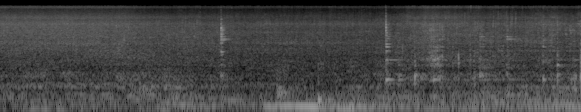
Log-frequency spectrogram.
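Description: Chicken cooking in a pan gives a continuous close sizzle as a light splash of water is flicked in, followed by scraping spoon stirs and two sharp clinks against the pan, with no voices.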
